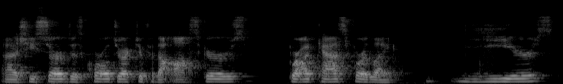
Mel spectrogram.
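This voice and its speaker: A man co-hosting a podcast, talking in a loose, rambling way full of fillers. His voice sits at a middling pitch. It is recorded in a room with noticeable echo. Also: level tone, a little slow. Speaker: podcast co-host. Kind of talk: casual chat. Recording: echoey room.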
